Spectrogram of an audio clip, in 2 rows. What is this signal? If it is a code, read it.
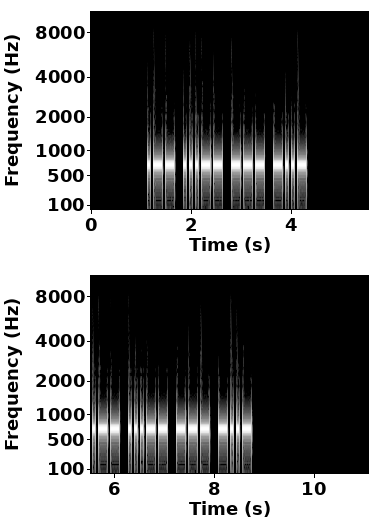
Morse code, heard as a keyed tone, about 20 wpm, 700 Hz. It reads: W3OX W3OX
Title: USA Call Signs - 4 Characters - Repeated 2x - 20wpm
